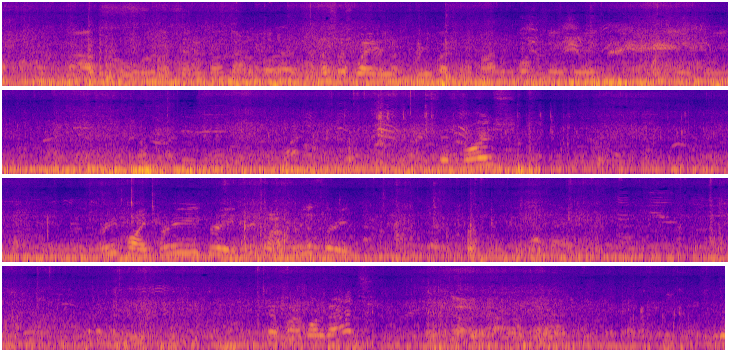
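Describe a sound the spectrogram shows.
Adult men talk casually nearby outdoors.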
